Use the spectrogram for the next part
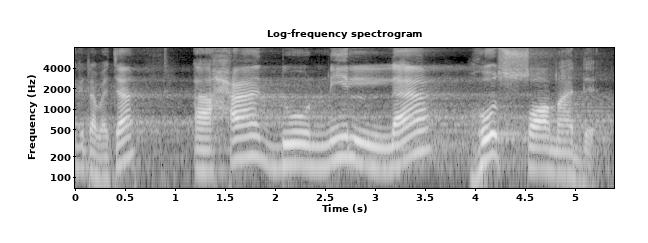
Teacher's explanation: Nah, ya, ada bunyi nun mati di situ. Itu nun mati tersebut kalau kita sambung maka jadi hidup walaupun tidak tertulis ya. Sehingga kita baca ahadunillah.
